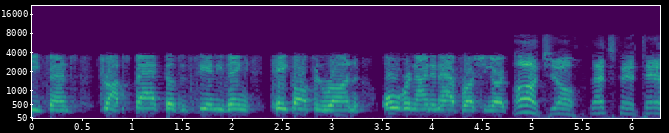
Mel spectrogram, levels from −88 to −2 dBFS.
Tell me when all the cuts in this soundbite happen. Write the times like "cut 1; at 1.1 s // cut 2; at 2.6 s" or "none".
cut 1; at 4.7 s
